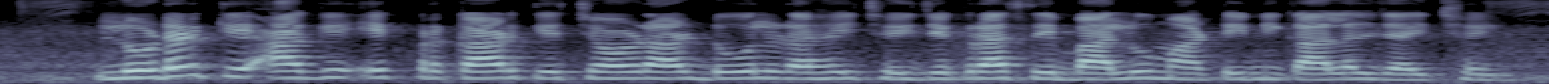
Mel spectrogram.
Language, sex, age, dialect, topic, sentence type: Magahi, male, 25-30, Western, agriculture, statement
